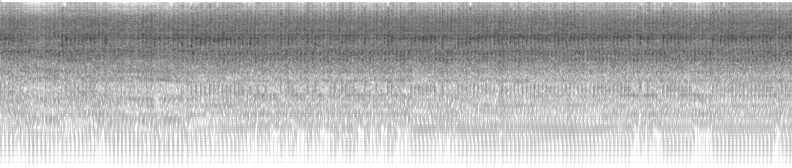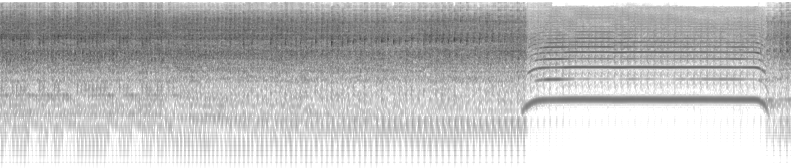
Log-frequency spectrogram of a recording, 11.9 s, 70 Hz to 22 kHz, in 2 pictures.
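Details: Rare 1950 REO single-cylinder small engine, first run after revival, air cleaner off: fast, loud, busy chatter running steadily without stumbling, clear tone near the end; running normally.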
